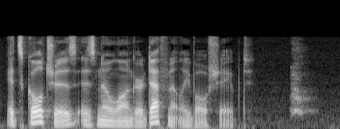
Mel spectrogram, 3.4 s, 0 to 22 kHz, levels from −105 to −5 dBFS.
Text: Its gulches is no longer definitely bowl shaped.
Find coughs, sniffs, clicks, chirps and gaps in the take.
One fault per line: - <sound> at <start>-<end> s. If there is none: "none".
- bark at 2.9-3.2 s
